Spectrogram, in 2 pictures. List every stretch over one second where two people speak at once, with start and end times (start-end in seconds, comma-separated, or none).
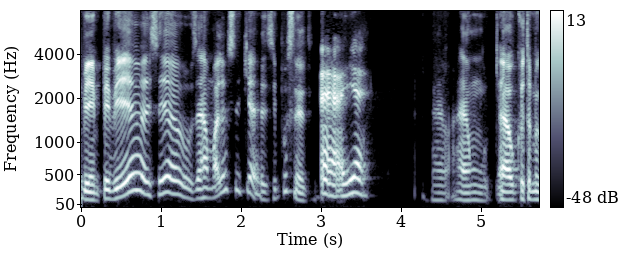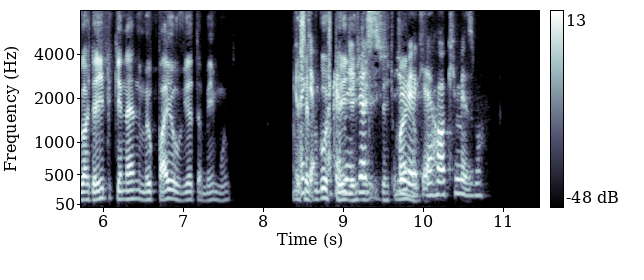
8.4-10.0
